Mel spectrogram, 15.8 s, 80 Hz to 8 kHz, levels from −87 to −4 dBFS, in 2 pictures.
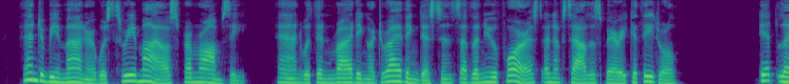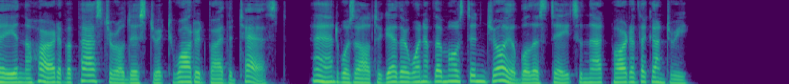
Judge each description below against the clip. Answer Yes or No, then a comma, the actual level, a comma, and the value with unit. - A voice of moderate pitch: Yes, medium, 150 Hz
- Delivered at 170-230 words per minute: Yes, average, 185 wpm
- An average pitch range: Yes, average, 4.3 semitones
